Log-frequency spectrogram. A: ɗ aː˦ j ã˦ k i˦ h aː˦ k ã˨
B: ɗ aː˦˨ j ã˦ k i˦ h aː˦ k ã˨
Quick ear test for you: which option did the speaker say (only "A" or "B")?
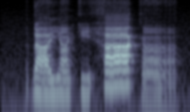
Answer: A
